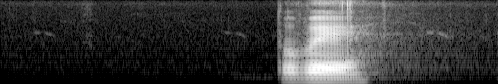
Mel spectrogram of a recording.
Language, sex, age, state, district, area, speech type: Santali, male, 18-30, West Bengal, Purulia, rural, spontaneous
